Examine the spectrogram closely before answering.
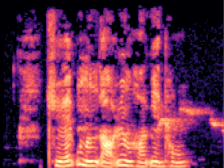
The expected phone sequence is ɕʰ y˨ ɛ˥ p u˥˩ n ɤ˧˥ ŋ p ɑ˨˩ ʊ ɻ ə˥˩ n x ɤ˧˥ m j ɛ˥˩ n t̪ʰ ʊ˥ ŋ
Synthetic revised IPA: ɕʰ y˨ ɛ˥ p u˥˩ n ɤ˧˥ ŋ k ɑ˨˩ ʊ ɻ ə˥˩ n x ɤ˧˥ m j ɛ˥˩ n t̪ʰ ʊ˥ ŋ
